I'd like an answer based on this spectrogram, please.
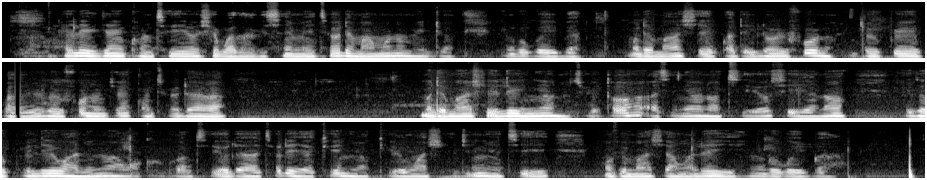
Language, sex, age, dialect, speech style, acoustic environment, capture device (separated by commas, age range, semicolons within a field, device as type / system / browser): Yoruba, male, 25-34, Nigeria - Nigerian Standard, excited, nature, mobile / Linux / Chrome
